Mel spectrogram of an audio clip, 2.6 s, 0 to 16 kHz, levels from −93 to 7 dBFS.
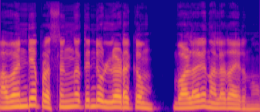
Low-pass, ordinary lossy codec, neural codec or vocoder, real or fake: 14.4 kHz; none; none; real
